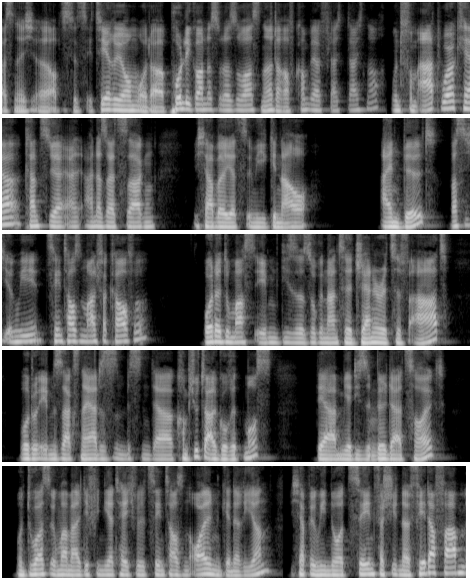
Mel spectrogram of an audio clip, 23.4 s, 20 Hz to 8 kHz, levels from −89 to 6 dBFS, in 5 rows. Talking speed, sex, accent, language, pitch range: 215 wpm, male, German, German, 115-140 Hz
